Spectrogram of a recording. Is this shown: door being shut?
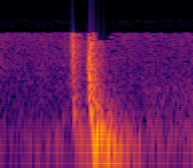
yes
